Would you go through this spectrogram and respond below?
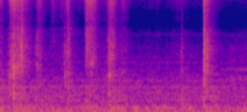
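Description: A deck of tarot cards is shuffled by hand, giving crisp papery riffles and flicks in several short bursts close up, with a sharp snap near the end.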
